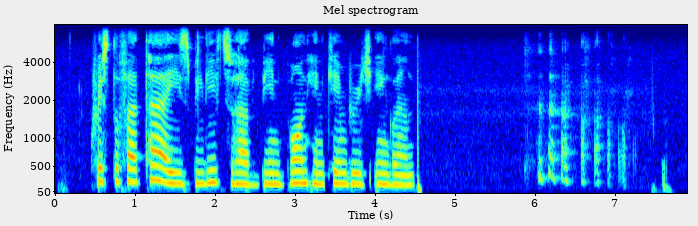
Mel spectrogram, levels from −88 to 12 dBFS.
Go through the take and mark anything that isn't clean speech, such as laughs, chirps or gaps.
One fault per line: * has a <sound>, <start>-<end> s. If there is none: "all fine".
* has a laugh, 5.9-7.3 s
